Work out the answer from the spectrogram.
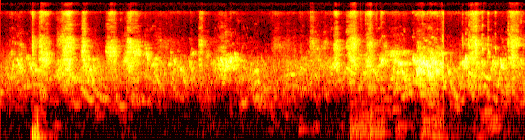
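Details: Budgerigars in breeding season chatter with quick high chirps and warbled twitters, several birds at once, interrupted by a sharp low knock at the start and some rustling.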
